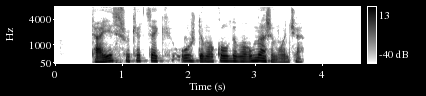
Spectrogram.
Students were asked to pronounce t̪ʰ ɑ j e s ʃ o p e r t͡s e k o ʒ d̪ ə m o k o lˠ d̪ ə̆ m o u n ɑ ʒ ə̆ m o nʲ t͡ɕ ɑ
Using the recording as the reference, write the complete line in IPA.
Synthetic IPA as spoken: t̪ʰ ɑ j e s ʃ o k e r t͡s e k u ʒ d̪ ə m o k o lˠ d̪ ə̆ m o u n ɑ ʒ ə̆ m o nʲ t͡ɕ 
